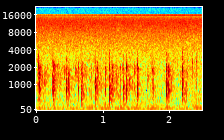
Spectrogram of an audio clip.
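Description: A few people clapping their hands softly, with scattered, uneven claps at about six a second.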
